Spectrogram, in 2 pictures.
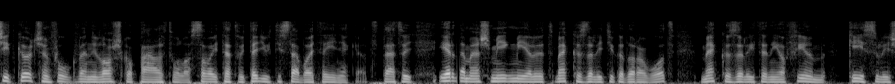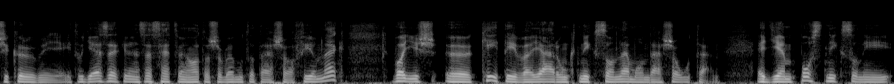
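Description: At 4.57 s there is a case of packet loss on an ADPCM call. The speech, carried by G.722 wideband coding at a rate that fits 64 kbit/s, drops into a hard-edged silent gap about 30 ms long, which suggests a few packets were lost. The decoder's adaptive predictor and step size then no longer match the sender's. The sound returns slightly distorted, and it settles by about 4.64 s.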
